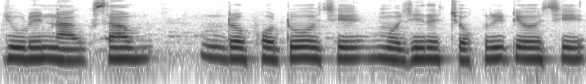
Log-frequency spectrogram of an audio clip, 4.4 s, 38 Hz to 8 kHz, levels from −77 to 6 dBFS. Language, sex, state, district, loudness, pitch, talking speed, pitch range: Odia, female, Odisha, Sambalpur, -15 LUFS, 195 Hz, 135 wpm, 190-200 Hz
